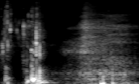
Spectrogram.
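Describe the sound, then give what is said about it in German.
Short wet squelching and dripping sounds, soft, made by water flowing between a person's arm and body, with a brief squishy burst followed by a hiss of moving water and a couple of low, muffled squelches. “Da ist so Wasser in meine, zwischen meinen Arm und meinen Körper geflossen.”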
